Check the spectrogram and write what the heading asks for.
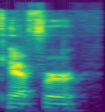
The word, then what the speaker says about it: kefir: There are kefir, I believe is goat related. By the way, fucking delicious. So there are ways for you to get your dairy. I had kefir, or kefir, it's sometimes pronounced, just a couple days ago.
